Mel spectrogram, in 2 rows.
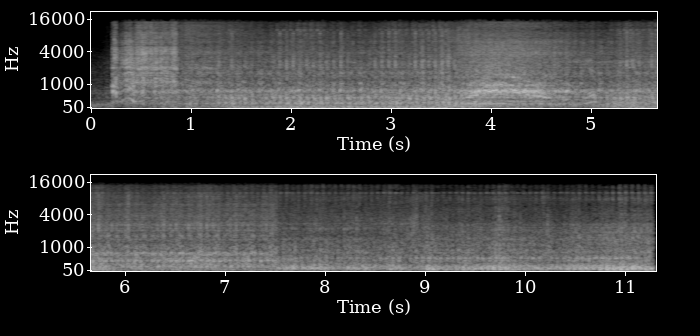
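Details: Suzuki F6A pickup after repair (distributor cap cleaned, tune-up, crank and transmission oil seals and tensioner bearing replaced), previously misfiring, hard-starting and stalling; engine catches within a second and settles into a steady, even idle with no misses; normal start and idle.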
